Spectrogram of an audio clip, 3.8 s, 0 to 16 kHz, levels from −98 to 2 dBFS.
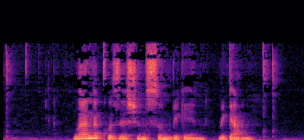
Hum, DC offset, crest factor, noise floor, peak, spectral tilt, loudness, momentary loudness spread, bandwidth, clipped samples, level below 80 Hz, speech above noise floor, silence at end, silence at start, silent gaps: none; under 0.1%; 16 dB; -54 dBFS; -8 dBFS; -4.5 dB/octave; -24 LUFS; 9 LU; 11.5 kHz; under 0.1%; -52 dBFS; 31 dB; 0.5 s; 0.05 s; none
